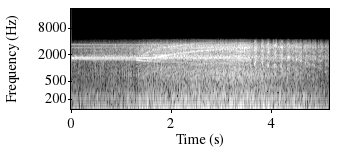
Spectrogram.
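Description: LaTrax RC car's electric motor whining: a steady high tone, then a second whine that rises in pitch about a second and a half in and stays high as the car gathers speed.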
